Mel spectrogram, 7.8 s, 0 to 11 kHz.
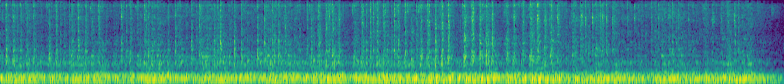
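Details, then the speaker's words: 1992 Chevy S10 with LS V8 swap, first start with makeshift exhaust, oil pressure sensor suspected faulty: rough but even lopey rumble, no knocking or ticking; normal idle. "now i know where to run i know it ain't knocking or anything like that and they ain't doing nothing crazy"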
